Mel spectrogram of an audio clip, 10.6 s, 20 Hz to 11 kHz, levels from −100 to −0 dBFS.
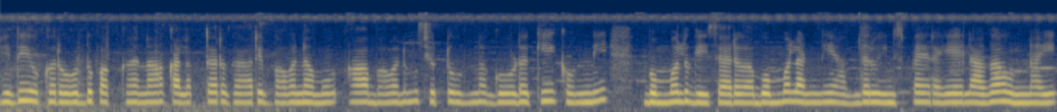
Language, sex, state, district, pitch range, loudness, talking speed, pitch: Telugu, female, Telangana, Karimnagar, 225-235 Hz, -24 LUFS, 120 wpm, 230 Hz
